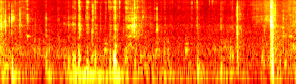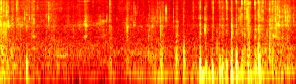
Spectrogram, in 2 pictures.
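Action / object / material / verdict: scrape / soap bar / soap / none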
